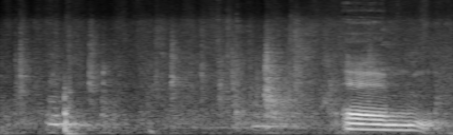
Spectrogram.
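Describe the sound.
A motorized door closes at the push of a button, giving a loud, steady humming buzz for about a second near the end, after stretches of quiet background voices.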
